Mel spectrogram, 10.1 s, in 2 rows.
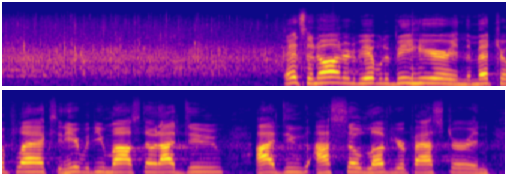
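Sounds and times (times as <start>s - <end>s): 
church audience applauding: 0.0s - 3.1s
speech: 2.8s - 10.0s.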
